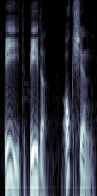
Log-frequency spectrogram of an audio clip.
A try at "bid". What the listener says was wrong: Oh, bid. using the wrong vowel sound. I bid.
